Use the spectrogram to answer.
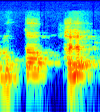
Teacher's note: फ में दोनों ओठ मिलाना है, फ नहीं बोलना है।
